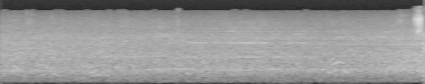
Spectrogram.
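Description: Steady murmur of a large stadium crowd, an even wash of many voices with no single sound standing out.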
